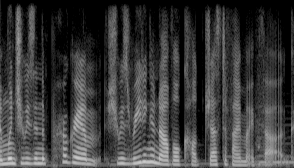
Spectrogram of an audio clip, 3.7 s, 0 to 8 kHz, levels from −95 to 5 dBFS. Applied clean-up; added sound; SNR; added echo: none; none; none; none.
